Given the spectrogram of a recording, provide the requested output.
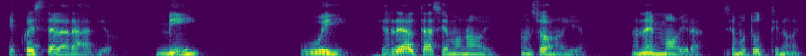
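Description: A man's voice: on the low side, expressive, moderate pace, a bit bright, lo-fi sound. A man hosting a radio show, chatting loosely and telling long stories to listeners. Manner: rambling, storytelling. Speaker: radio host. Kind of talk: casual radio talk.

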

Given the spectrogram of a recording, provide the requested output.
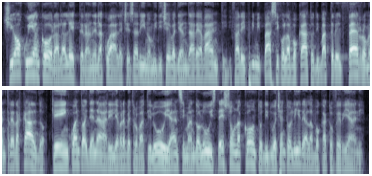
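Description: Man doing a shrill sneering old man. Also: brisk, hardly any pauses, darkish tone, clean tone, natural voice. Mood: insistent. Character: shrill sardonic lame old man, stubborn and mocking.

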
